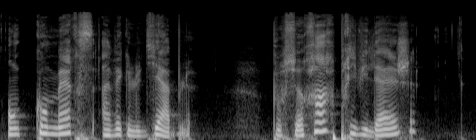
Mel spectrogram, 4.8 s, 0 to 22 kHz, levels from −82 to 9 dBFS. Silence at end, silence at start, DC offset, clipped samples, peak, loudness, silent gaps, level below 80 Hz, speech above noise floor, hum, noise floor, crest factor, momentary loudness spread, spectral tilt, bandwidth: 0.6 s; 0.1 s; under 0.1%; under 0.1%; 0 dBFS; -18 LUFS; none; -30 dBFS; 37 dB; none; -54 dBFS; 18 dB; 12 LU; -6 dB/octave; 15.5 kHz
